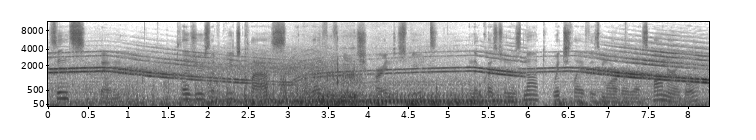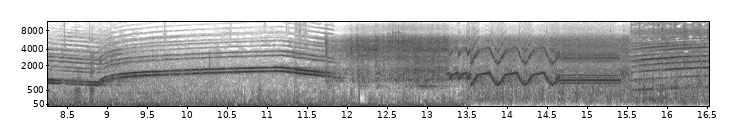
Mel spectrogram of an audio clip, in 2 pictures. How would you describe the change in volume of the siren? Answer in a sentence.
The volume of the siren goes up.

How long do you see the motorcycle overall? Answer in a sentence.
You can hear the motorcycle for 4 seconds altogether.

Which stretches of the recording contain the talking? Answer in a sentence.
You can hear the talking from 0.0 to 8.8 s.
